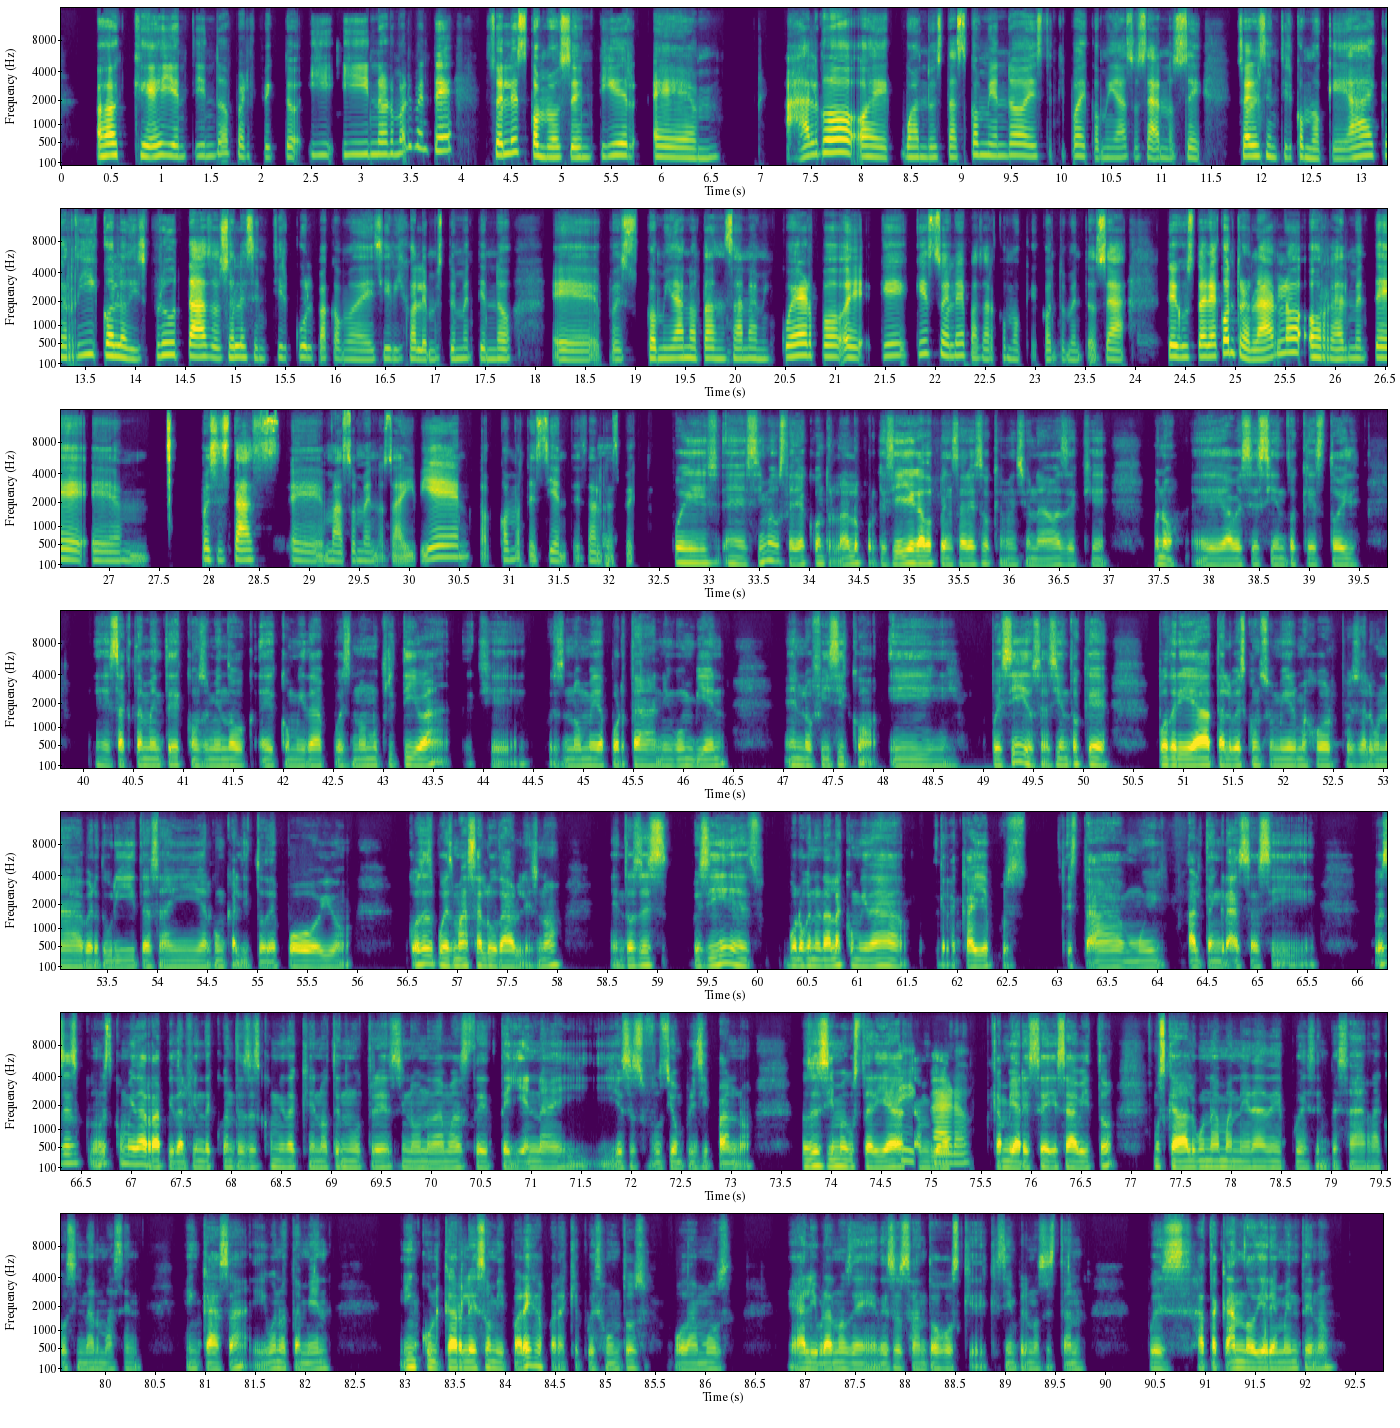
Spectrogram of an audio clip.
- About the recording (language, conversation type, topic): Spanish, advice, ¿Cómo puedo controlar los antojos y comer menos por emociones?
- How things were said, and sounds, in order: other background noise; tapping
